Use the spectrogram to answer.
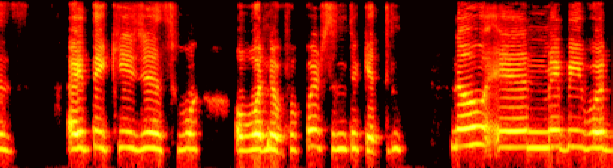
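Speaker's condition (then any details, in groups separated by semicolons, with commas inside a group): Cerebral palsy, spastic ataxic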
